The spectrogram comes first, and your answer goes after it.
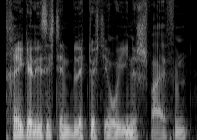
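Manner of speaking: ordinary delivery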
